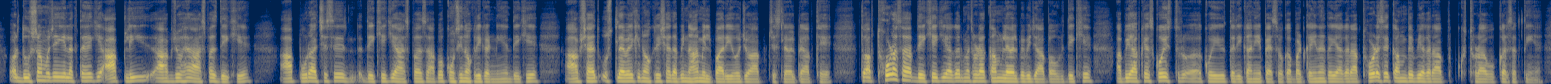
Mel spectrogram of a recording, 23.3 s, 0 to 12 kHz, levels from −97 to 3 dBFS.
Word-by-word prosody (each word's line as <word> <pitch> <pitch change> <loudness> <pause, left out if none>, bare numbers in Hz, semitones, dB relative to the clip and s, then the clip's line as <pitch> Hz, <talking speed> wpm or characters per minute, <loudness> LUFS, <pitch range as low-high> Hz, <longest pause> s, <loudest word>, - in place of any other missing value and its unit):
और 140 - 0
दूसरा 135 +4 +2
मुझे 155 0 +1
ये 150 - +3
लगता 140 +1 0
है 145 0 0
कि 155 +3 -2
आप 130 -4 +5
प्ली 150 +4 -1
आप 125 -1 +3
जो 135 +2 0
है 135 +2 -2
आस-पास 125 +3 -1
देखिए, 115 +5 -3 0.5
आप 125 0 +1
पूरा 135 +1 +3
अच्छे 130 +1 -1
से 140 +3 -1
द 125 +2 -12
देखिए 125 +1 -1
कि 130 +3 -2
आस-पास 115 +1 -1
आपको 120 +2 -1
कौन-सी 125 +2 0
नौकरी 120 -1 +1
करनी 110 -2 -3
है, 115 - -6
देखिए 120 +4 -3 0.5
आप 120 +1 +3
शायद 130 +2 +3
उस 130 -4 -6
लेवल 135 -1 +6
की 140 - -3
नौकरी 130 0 0
शायद 130 +1 -1
अभी 120 +2 +2
ना 120 0 +2
मिल 125 -3 +1
पा 115 - +4
रही 110 +1 0
हो, 115 0 -1
जो 115 0 -2
आप 105 -1 -2
जिस - - -10
लेवल 105 -1 -1
पे - - -2
आप 100 -2 -4
थे। 100 -2 -5 0.5
तो - - +2
आप - - +3
थोड़ा-सा 190 -3 +6
आप 160 - +2
देखिए 135 +1 +2
कि 140 +2 -1
अगर 140 0 +2
मैं 135 0 -2
थोड़ा 135 0 +4
कम 130 +1 +2
लेवल 125 -1 +7
पे 120 +1 -1
भी 120 0 0
जा 110 -2 0
पाऊँ। 110 0 -6
देखिए 130 +3 -3 0.4
अभी 120 +3 +1
आपके 125 +2 +2
पास 135 - -3
कोई 150 +3 +3
स्रो 90 - -6
कोई 120 -1 0
तरीका 110 -1 -2
नहीं 110 - -4
है - - -5
पैसों 105 +1 -3
का 110 - -3
बट 110 +1 -4
कहीं 115 -1 -2
न 120 0 -1
कहीं 120 0 0
अगर 120 +1 -1
आप 115 0 0
थोड़े 150 +2 +6
से 150 +2 +1
कम 130 -1 0
पे 130 -1 +2
भी 125 +1 +1
अगर 120 -1 +1
आप 115 -3 -2 0.4
थोड़ा 110 -1 0
वो 105 -1 -5
कर - - -1
सकती - - -11
हैं, - - -17
125 Hz, 240 wpm, -21 LUFS, 115-135 Hz, 0.5 s, लेवल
